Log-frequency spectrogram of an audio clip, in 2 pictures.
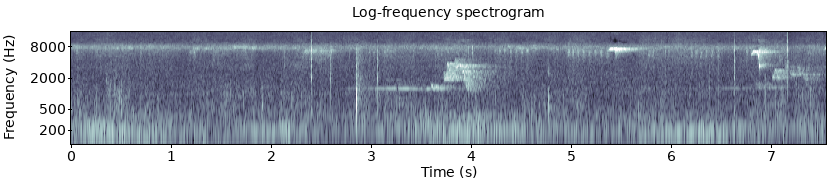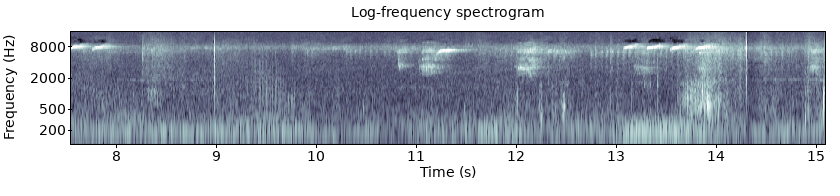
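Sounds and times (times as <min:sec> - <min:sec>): steady low hum: 0:00.0 - 0:15.0
flycatcher calling: 0:01.1 - 0:15.0
high bird chirps: 0:02.3 - 0:08.0.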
